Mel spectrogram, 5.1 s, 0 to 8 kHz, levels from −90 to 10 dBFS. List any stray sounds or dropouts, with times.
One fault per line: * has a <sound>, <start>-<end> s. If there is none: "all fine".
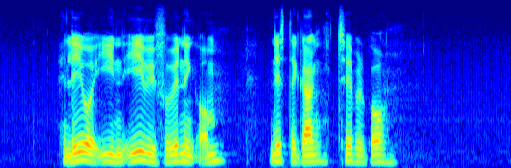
all fine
